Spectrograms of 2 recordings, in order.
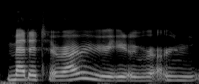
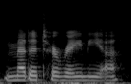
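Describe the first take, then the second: First: The word ends with an n sound. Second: The word ends with a vowel sound. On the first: The speaker calls it wrong. "when I think about it in my mind, it goes Mediterranean" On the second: The speaker calls it right. "But it's Mediterranea"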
